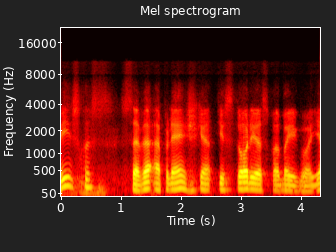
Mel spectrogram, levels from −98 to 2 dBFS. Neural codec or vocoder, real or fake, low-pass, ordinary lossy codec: codec, 24 kHz, 0.5 kbps, DualCodec; fake; 10.8 kHz; Opus, 32 kbps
